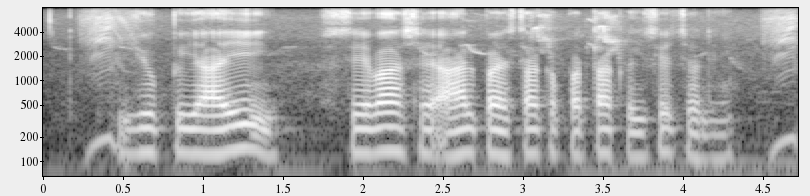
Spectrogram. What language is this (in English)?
Bhojpuri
